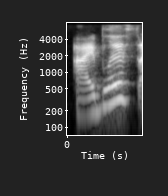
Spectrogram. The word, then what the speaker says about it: Iblis: Islamic theology is rich in references to Iblis. I believe that's how you pronounce it. – Yeah, the that's exactly.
